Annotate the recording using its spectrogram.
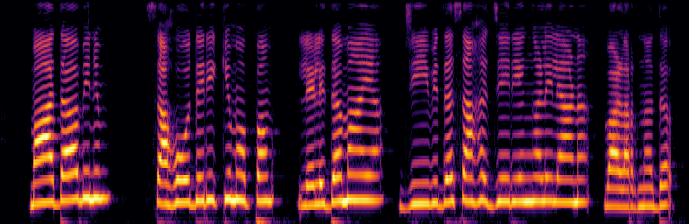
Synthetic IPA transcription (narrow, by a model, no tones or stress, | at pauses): maːd̪aːʋinum | sɐɦo̞ːd̪ɐɾikʲːumo̞pːɐm | le̞ɭiðɐmaːjɐd͡ʑiːʋiðɐsaːɦɐt͡ɕɐɾjɐŋːɐɭilaːɳɨʋɐɭɐrnːɐðɨ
